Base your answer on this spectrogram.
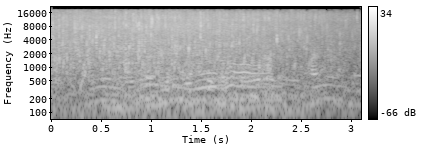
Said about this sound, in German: Heute erinnert daran der Brunnen, auf dem zwischen Wasser speienden Fischen der angelnde Fritze Bollmann sitzt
